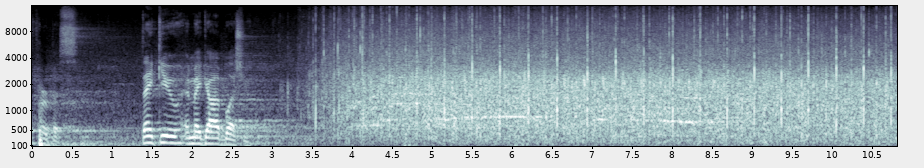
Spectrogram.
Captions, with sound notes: COMMON VALUES, LET US GO HUMBLY FORWARD WITH STRENGTH AND WITH PURPOSE. THANK YOU. AND MAY GOD BLESS YOU. [ CHEERS AND APPLAUSE ]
